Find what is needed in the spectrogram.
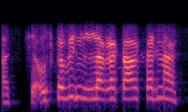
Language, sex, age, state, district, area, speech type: Urdu, female, 60+, Delhi, North East Delhi, urban, conversation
